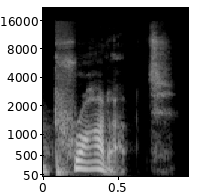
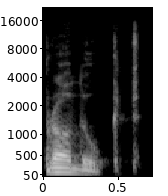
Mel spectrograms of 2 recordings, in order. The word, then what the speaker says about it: product: And he's talking about a product. Cuidado con la pronunciación. He oído mucha gente decir product. It's product.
